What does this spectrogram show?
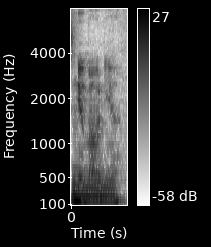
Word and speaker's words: pneumonia: phenomena i don't know the p is silent it's just pneumonia like pneumatic don't don't you tell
